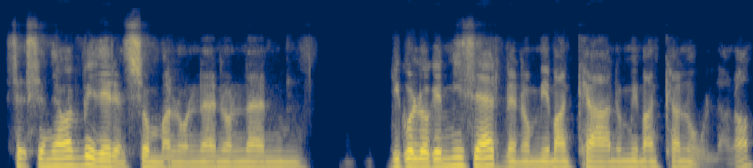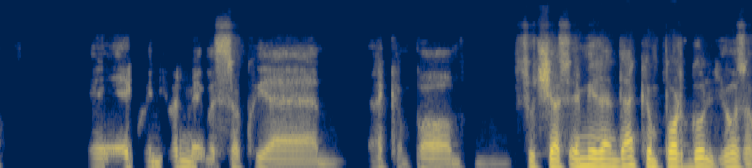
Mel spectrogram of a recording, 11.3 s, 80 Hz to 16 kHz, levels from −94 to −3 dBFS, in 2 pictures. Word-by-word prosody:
Se 155 Hz, -, -2 dB
se 150 Hz, -, -1 dB
andiamo 155 Hz, +1 st, +5 dB
a -, -, +4 dB
vedere 150 Hz, -7 st, +5 dB
insomma 115 Hz, 0 st, 0 dB
non 115 Hz, 0 st, -4 dB
non 120 Hz, 0 st, -2 dB
n 115 Hz, -1 st, -3 dB, 0.6 s
di 130 Hz, +3 st, -2 dB
quello 155 Hz, +1 st, +6 dB
che 150 Hz, +1 st, +4 dB
mi 160 Hz, +2 st, +2 dB
serve 155 Hz, -5 st, +4 dB
non 120 Hz, 0 st, -2 dB
mi 120 Hz, 0 st, 0 dB
manca 125 Hz, 0 st, 0 dB
non 125 Hz, +1 st, -4 dB
mi 130 Hz, 0 st, -2 dB
manca 125 Hz, 0 st, -3 dB
nulla, 100 Hz, -6 st, -8 dB
no, 160 Hz, +9 st, -8 dB, 0.6 s
ehm, -, -, -8 dB
quindi 120 Hz, -3 st, -13 dB
per 125 Hz, -, -11 dB
me 115 Hz, -4 st, -5 dB
questo 100 Hz, -1 st, -7 dB
qui 110 Hz, -, -12 dB
è, 95 Hz, -2 st, -8 dB
mhmm, 90 Hz, -1 st, -20 dB, 0.2 s
anche -, -, -17 dB
un 100 Hz, -, -25 dB
po', 100 Hz, -1 st, -8 dB
mhmm, 95 Hz, -1 st, -30 dB
succes 130 Hz, +3 st, 0 dB
e 150 Hz, -, +2 dB
mi 155 Hz, +1 st, +4 dB
rende 150 Hz, 0 st, +2 dB
anche 165 Hz, -1 st, -1 dB
un 140 Hz, -, -1 dB
po' 150 Hz, -, +2 dB
orgoglioso 135 Hz, -5 st, 0 dB
125 Hz, 225 wpm, -20 LUFS, 110-150 Hz, 0.6 s, quello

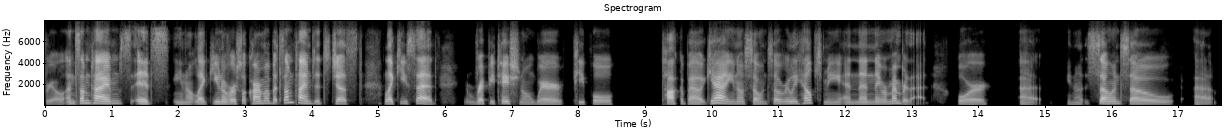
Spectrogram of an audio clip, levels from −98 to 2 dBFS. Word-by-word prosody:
real -, -, -11 dB
and 180 Hz, +2 st, -6 dB
sometimes 215 Hz, -3 st, +5 dB
it's, 180 Hz, -2 st, 0 dB
you 170 Hz, -1 st, -12 dB
know, 150 Hz, -1 st, -9 dB
like, 165 Hz, +1 st, -1 dB
universal 180 Hz, +3 st, -1 dB
karma, 220 Hz, +1 st, +2 dB
but 215 Hz, -, -2 dB
sometimes 250 Hz, -6 st, +5 dB
it's 195 Hz, 0 st, -7 dB
just, 180 Hz, -2 st, 0 dB, 0.3 s
like 185 Hz, 0 st, +3 dB
you 200 Hz, -, -3 dB
said, 230 Hz, +4 st, +3 dB, 0.4 s
reputational 180 Hz, -4 st, -1 dB
where 150 Hz, -1 st, -3 dB
people 155 Hz, -2 st, -8 dB, 0.7 s
talk 180 Hz, -1 st, +3 dB
about, 165 Hz, -3 st, -3 dB
"Yeah, 235 Hz, -2 st, +8 dB
you 180 Hz, -2 st, -2 dB
know, 180 Hz, 0 st, -6 dB
so-and-so 175 Hz, +3 st, -5 dB
really 195 Hz, +1 st, -4 dB
helped 230 Hz, -1 st, -2 dB
me," 155 Hz, -1 st, -9 dB
and 165 Hz, 0 st, -10 dB
then 170 Hz, +1 st, -2 dB
they 175 Hz, 0 st, -3 dB
remember 210 Hz, +6 st, -3 dB
that, -, -, -11 dB, 0.5 s
or, 145 Hz, -1 st, -5 dB, 0.5 s
uh, 145 Hz, -3 st, -9 dB, 0.5 s
you 155 Hz, -, -19 dB
know, 155 Hz, +1 st, -16 dB
"So-and-so," 175 Hz, -4 st, -2 dB, 0.3 s
um, -, -, -11 dB
180 Hz, 135 wpm, -25 LUFS, 165-200 Hz, 0.7 s, Yeah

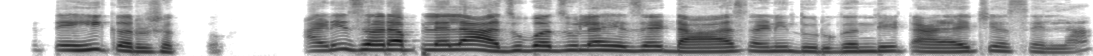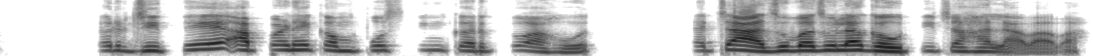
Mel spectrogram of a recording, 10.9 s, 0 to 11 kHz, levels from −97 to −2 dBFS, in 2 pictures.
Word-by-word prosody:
तर 255 Hz, -, -32 dB
तेही 260 Hz, +2 st, +2 dB
करू 215 Hz, -5 st, +1 dB
शकतो 185 Hz, -2 st, -9 dB, 0.5 s
आणि 265 Hz, +6 st, -1 dB
जर 280 Hz, -1 st, +6 dB
आपल्याला 275 Hz, +1 st, +5 dB
आजूबाजूला 240 Hz, +3 st, +2 dB
हे 245 Hz, -2 st, +2 dB
जे 235 Hz, +1 st, 0 dB
डास 195 Hz, +1 st, 0 dB
आणि 215 Hz, 0 st, -2 dB
दुर्गंधी 200 Hz, +1 st, -4 dB
टाळायची 190 Hz, +4 st, -2 dB
असेल 200 Hz, -5 st, -9 dB
ना, 175 Hz, -, -11 dB, 0.5 s
तर 240 Hz, 0 st, -8 dB
जिथे 240 Hz, +7 st, -3 dB
आपण 265 Hz, -1 st, -1 dB
हे 270 Hz, -, -1 dB
कंपोस्टिंग 245 Hz, +3 st, -9 dB
करतो 220 Hz, +1 st, -10 dB
आहोत, 175 Hz, -5 st, -7 dB, 0.5 s
त्याच्या 230 Hz, +4 st, 0 dB
आजूबाजूला 240 Hz, +4 st, +4 dB
गवती 210 Hz, 0 st, +1 dB
चहा 200 Hz, -1 st, -4 dB
लावावा. -, -, -8 dB
230 Hz, 155 wpm, -22 LUFS, 200-255 Hz, 0.5 s, जर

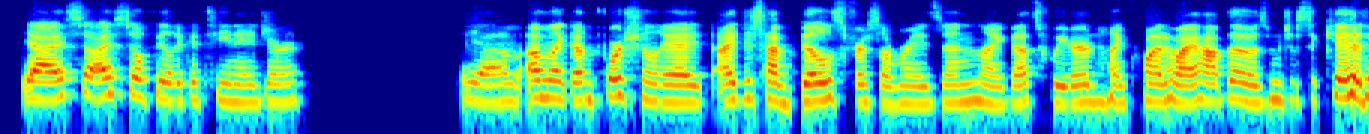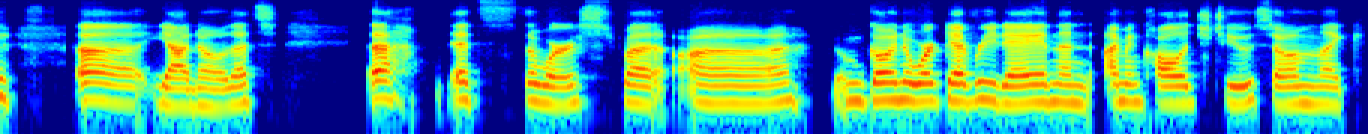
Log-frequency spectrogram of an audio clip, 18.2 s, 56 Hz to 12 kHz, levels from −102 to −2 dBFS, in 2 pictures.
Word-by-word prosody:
Yeah. 235 Hz, -, +5 dB
I 225 Hz, +1 st, +5 dB
still -, -, -2 dB
I 255 Hz, +2 st, +4 dB
still 265 Hz, -1 st, -3 dB
feel 235 Hz, -4 st, -5 dB
like 215 Hz, +1 st, -10 dB
a 225 Hz, -, -8 dB
teenager. 210 Hz, -1 st, -10 dB, 1.1 s
Yeah. 215 Hz, -2 st, -4 dB
I'm 210 Hz, -2 st, -9 dB
I'm 240 Hz, +1 st, +5 dB
like, 240 Hz, -2 st, 0 dB
unfortunately, 225 Hz, -1 st, 0 dB
I 200 Hz, -1 st, 0 dB
I 210 Hz, -, +3 dB
just 235 Hz, +2 st, -11 dB
have 215 Hz, -5 st, +3 dB
bills 220 Hz, +3 st, +3 dB
for 205 Hz, 0 st, -3 dB
some 195 Hz, -3 st, -8 dB
reason, 195 Hz, +2 st, -8 dB
like, 195 Hz, -3 st, -5 dB
that's 200 Hz, +2 st, -4 dB
weird. 200 Hz, +1 st, -2 dB
Like, 195 Hz, -1 st, -5 dB
"Why 215 Hz, -2 st, +2 dB
do 225 Hz, -, -3 dB
I 200 Hz, -1 st, +7 dB
have 210 Hz, 0 st, +4 dB
those? 215 Hz, -3 st, -1 dB
I'm 225 Hz, -1 st, -7 dB
just 215 Hz, 0 st, -18 dB
a -, -, -15 dB
kid." 255 Hz, -1 st, +3 dB, 0.4 s
Uh. 210 Hz, -4 st, +4 dB
Yeah, 175 Hz, -2 st, +3 dB
no. 170 Hz, -1 st, -4 dB
That's 195 Hz, +2 st, -5 dB, 0.6 s
ugh 235 Hz, -1 st, +7 dB, 0.4 s
it's 225 Hz, 0 st, -4 dB
the 215 Hz, -, 0 dB
worst 190 Hz, 0 st, -2 dB
but, 200 Hz, -2 st, +2 dB
uh, 195 Hz, +1 st, 0 dB, 0.3 s
I'm 215 Hz, 0 st, -6 dB
going 220 Hz, +1 st, +4 dB
to 220 Hz, -, +1 dB
work 215 Hz, +1 st, +3 dB
every 215 Hz, +1 st, +3 dB
day 195 Hz, +1 st, +3 dB
and 205 Hz, 0 st, -3 dB
then, 200 Hz, -2 st, -3 dB
I'm 210 Hz, 0 st, +1 dB
in 205 Hz, -, -7 dB
college, 195 Hz, -1 st, 0 dB
too, 195 Hz, +1 st, -3 dB
so 195 Hz, -4 st, -2 dB
I'm, 190 Hz, 0 st, -2 dB
like, 185 Hz, -2 st, -4 dB
210 Hz, 195 wpm, -24 LUFS, 195-220 Hz, 1.1 s, I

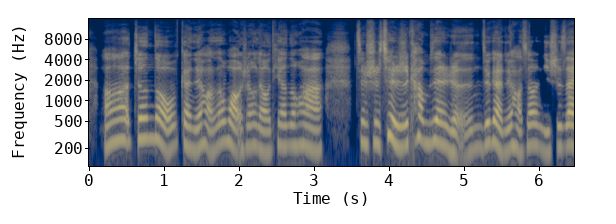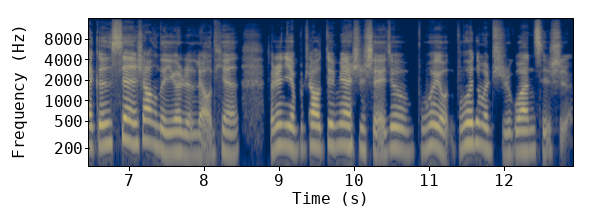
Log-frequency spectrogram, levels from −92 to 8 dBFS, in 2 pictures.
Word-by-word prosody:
啊， 260 Hz, +4 st, +1 dB
真 280 Hz, +2 st, 0 dB
的。 280 Hz, -, 0 dB
我 195 Hz, +4 st, -2 dB
感 225 Hz, -3 st, -2 dB
觉 205 Hz, +3 st, -1 dB
好 205 Hz, -6 st, -1 dB
像 235 Hz, +5 st, -4 dB
网 245 Hz, -, +3 dB
上 215 Hz, +2 st, -5 dB
聊 180 Hz, -4 st, -1 dB
天 215 Hz, +4 st, -4 dB
的 220 Hz, 0 st, -5 dB
话， 205 Hz, -4 st, +1 dB, 0.4 s
就 250 Hz, -, -3 dB
是 235 Hz, 0 st, +1 dB
确 265 Hz, -1 st, +5 dB
实 215 Hz, +1 st, +3 dB
看 285 Hz, +4 st, +1 dB
不 240 Hz, -, -10 dB
见 245 Hz, -3 st, +2 dB
人， 180 Hz, +2 st, -3 dB
就 235 Hz, +3 st, -1 dB
感 230 Hz, -6 st, +4 dB
觉 195 Hz, +4 st, -3 dB
好 195 Hz, -5 st, -2 dB
像 225 Hz, +4 st, -2 dB
你 175 Hz, -, -5 dB
是 210 Hz, +4 st, -1 dB
在 220 Hz, 0 st, +5 dB
跟 225 Hz, +2 st, 0 dB
线 250 Hz, -1 st, +6 dB
上 250 Hz, -2 st, +2 dB
的 190 Hz, -3 st, -2 dB
一 170 Hz, 0 st, -3 dB
个 175 Hz, 0 st, 0 dB
人 160 Hz, -2 st, -5 dB
聊 160 Hz, -, -2 dB
天。 170 Hz, -1 st, -3 dB, 0.4 s
反 180 Hz, -, -5 dB
正 220 Hz, +1 st, +3 dB
你 -, -, 0 dB
也 205 Hz, -2 st, +3 dB
不 195 Hz, +2 st, -17 dB
知 205 Hz, -, -7 dB
道 220 Hz, -1 st, +5 dB
对 225 Hz, +2 st, -2 dB
面 220 Hz, -1 st, +2 dB
是 200 Hz, -3 st, -1 dB
谁， 185 Hz, -, +2 dB
就 200 Hz, 0 st, -4 dB
不 190 Hz, +1 st, -17 dB
会 225 Hz, +1 st, -1 dB
有 180 Hz, -5 st, 0 dB
不 195 Hz, -, -14 dB
会 240 Hz, +1 st, +2 dB
那 240 Hz, -, -3 dB
么 210 Hz, -2 st, -3 dB
直 170 Hz, -3 st, -6 dB
观， 185 Hz, +1 st, 0 dB
其 190 Hz, -, 0 dB
实。 -, -, -5 dB
215 Hz, 290 characters per minute, -22 LUFS, 190-235 Hz, 0.4 s, 线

